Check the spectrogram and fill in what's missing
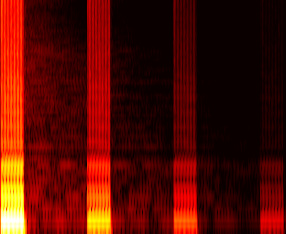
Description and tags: Saw sample delayed and reverbed.
saw, short, reverb, delay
